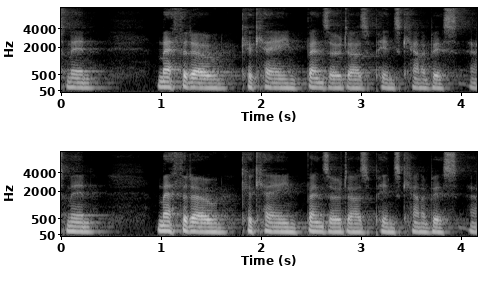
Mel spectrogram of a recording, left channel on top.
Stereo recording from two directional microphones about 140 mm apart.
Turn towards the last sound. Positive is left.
turn(degrees=-50)  # may be behind; listen again after turning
